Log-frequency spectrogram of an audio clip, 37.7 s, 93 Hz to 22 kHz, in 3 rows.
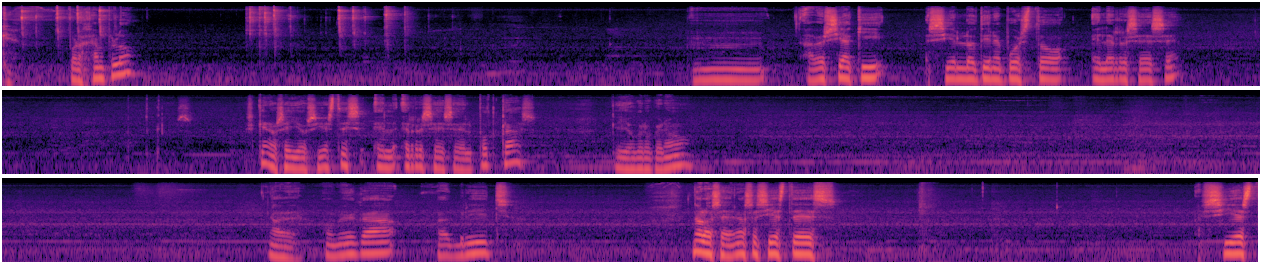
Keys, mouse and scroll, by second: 0.0-5.5 typing, 8.1 click, 8.8 click, 25.0 click, 28.0-31.2 scroll down 1, 32.1-33.7 scroll down 1, 35.8-37.0 scroll down 1, 37.1-37.7 scroll down 1.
